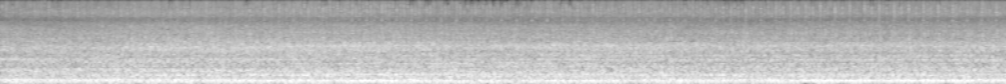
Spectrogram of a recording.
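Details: Toyota Yaris at smooth, even idle with a steady hum and no stumble or misses.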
